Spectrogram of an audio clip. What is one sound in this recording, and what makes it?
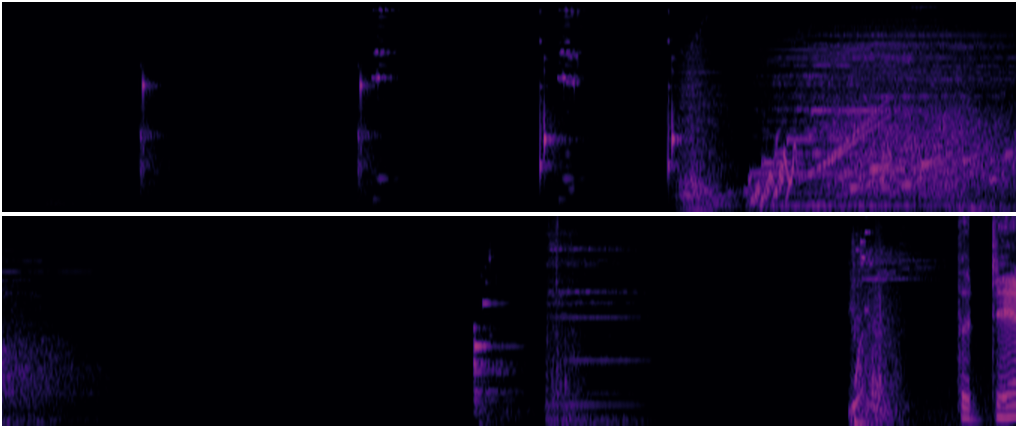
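Short game menu chimes ring out several times.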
